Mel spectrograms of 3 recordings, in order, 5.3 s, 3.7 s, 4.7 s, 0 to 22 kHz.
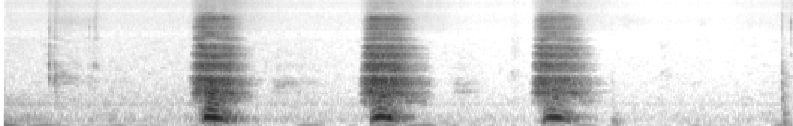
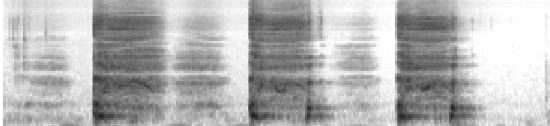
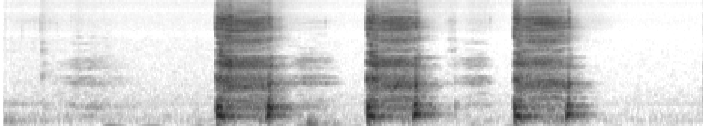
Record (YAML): exhalation_length: 5.3 s
exhalation_amplitude: 32766
exhalation_signal_mean_std_ratio: 0.31
cough_length: 3.7 s
cough_amplitude: 32768
cough_signal_mean_std_ratio: 0.51
three_cough_length: 4.7 s
three_cough_amplitude: 32768
three_cough_signal_mean_std_ratio: 0.41
survey_phase: beta (2021-08-13 to 2022-03-07)
age: 65+
gender: Female
wearing_mask: 'No'
symptom_cough_any: true
symptom_onset: 2 days
smoker_status: Never smoked
respiratory_condition_asthma: false
respiratory_condition_other: false
recruitment_source: Test and Trace
submission_delay: 1 day
covid_test_result: Negative
covid_test_method: RT-qPCR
